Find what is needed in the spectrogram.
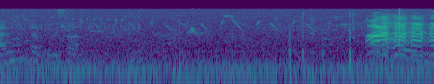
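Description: Open-air quiet with faint scattered chirps, then near the end a sudden loud burst of high, wavering calls, with a few sharp clicks around it.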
